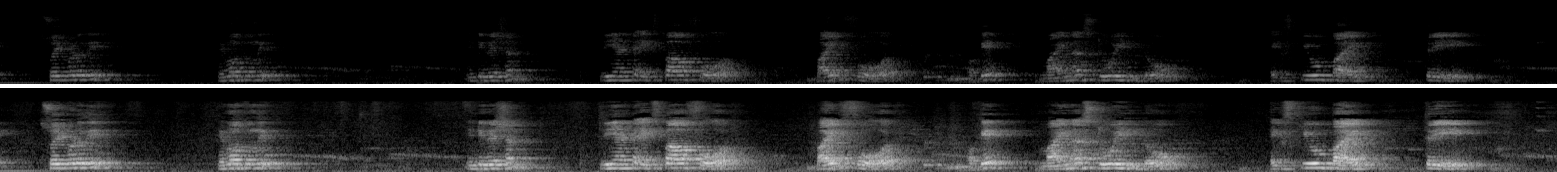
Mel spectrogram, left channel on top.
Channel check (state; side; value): quieter; left; 22.2 dB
